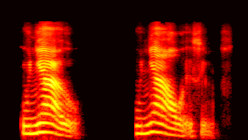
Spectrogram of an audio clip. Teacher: en la costa solemos omitir la D.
